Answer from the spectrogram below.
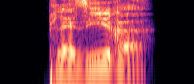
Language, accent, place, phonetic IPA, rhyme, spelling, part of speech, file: German, Germany, Berlin, [ˌplɛˈziːʁə], -iːʁə, Pläsiere, noun, De-Pläsiere.ogg
- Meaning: nominative/accusative/genitive plural of Pläsier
